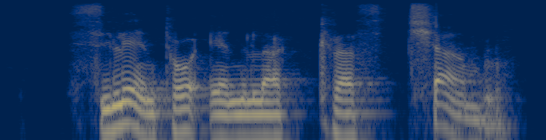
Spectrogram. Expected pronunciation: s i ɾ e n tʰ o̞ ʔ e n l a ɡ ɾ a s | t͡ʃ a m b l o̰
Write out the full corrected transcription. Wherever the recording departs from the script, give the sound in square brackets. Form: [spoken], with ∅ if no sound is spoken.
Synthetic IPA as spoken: s i [l] e n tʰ o̞ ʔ e n l a [k] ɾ a s | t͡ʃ a m b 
